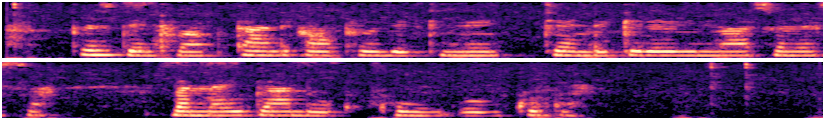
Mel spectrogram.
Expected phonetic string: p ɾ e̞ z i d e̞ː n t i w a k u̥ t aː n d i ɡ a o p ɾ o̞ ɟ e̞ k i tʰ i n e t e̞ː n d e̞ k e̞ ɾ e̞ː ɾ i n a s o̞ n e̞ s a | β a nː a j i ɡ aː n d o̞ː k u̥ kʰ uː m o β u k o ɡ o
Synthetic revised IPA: p ɾ e̞ z i d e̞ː n t i w a k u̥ t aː n d i k a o p ɾ o̞ ɟ e̞ k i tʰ i n e t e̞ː n d e̞ k e̞ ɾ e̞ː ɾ i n a s o̞ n e̞ s a | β a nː a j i ɡ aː n d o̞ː k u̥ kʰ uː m o β u k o ɡ o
